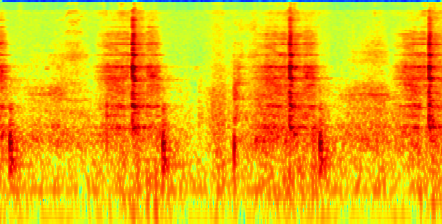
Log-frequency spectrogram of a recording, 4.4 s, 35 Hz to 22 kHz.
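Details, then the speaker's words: Citroen C1 brake turned by hand: harsh metallic scrape about every 1.5 seconds; dragging brake, suspected sticking slider or caliper piston jammed out, parts had overheated. "It's going to be one of these sliders hanging on, or the piston on the caliper's actually jammed outwards."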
